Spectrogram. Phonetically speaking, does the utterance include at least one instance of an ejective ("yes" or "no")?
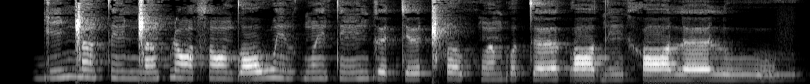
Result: no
